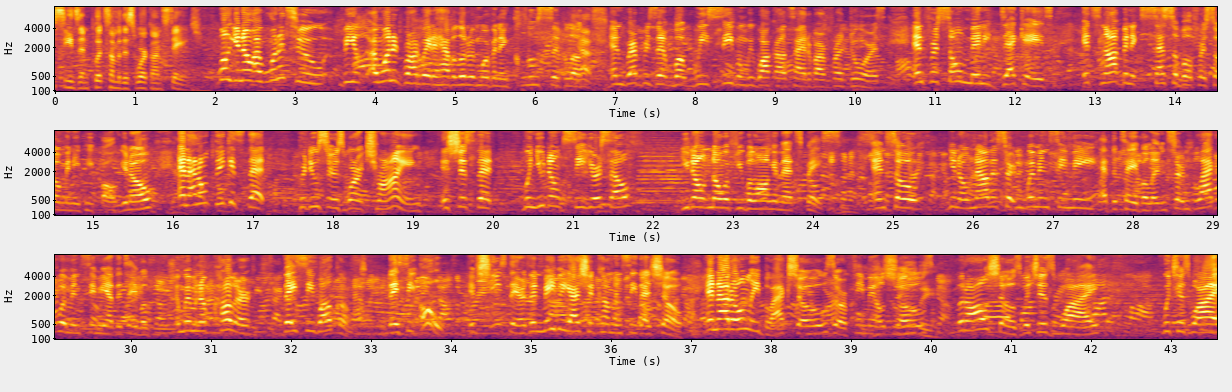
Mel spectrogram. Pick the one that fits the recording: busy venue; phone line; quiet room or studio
busy venue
